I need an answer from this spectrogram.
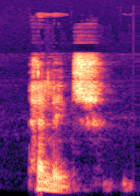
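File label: "pelage" English, British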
